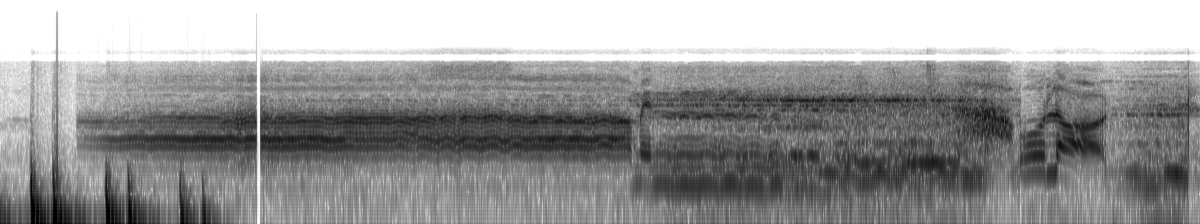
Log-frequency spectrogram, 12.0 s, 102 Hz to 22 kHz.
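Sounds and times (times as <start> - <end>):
heartbeat double thumps: 0.0 - 2.3.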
